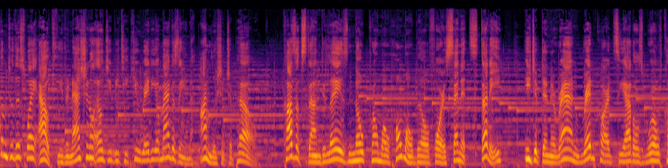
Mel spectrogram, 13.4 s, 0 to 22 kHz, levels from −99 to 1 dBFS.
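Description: No technical faults can be heard in this clip.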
